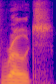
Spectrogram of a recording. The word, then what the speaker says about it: Roche: Sounds like a bug, but not spelled. Yeah. Yep. Not spelled like Roche, but sounds like Roche. It sounds like Roche. It sounds like the bug, but we're not the bug.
